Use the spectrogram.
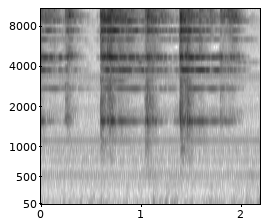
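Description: A small hand bell is rung to cleanse the air, giving a few bright ringing strikes in quick succession that shimmer and overlap, close and clear, with no talk.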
